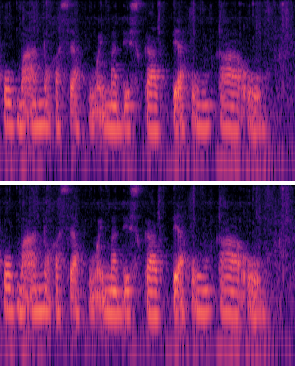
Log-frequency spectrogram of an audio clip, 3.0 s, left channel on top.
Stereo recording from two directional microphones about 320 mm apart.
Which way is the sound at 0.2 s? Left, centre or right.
Centre.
